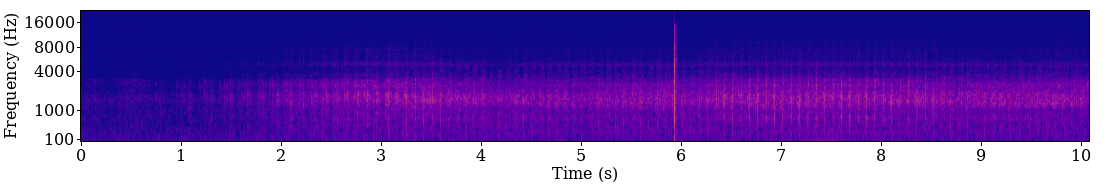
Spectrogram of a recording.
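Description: Massey Ferguson 35X tractor engine running. It builds up over the first few seconds, then settles into a steady, rapid, even beat. A single sharp click comes about halfway through.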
